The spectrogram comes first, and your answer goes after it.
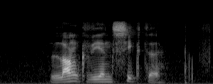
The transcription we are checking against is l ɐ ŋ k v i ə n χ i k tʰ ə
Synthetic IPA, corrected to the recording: l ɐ ŋ k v i ə n s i k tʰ ə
